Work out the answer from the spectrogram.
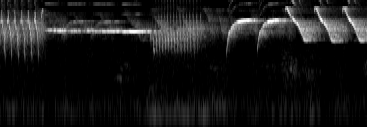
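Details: Canary in lively song, meant as a lure for young or reluctant singers: a quick trill, a pure sustained whistle, a harsh burst, then repeated upswept notes.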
